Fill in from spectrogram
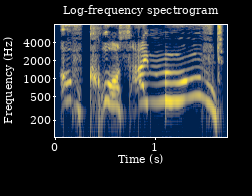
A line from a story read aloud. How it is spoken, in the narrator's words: roared the king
